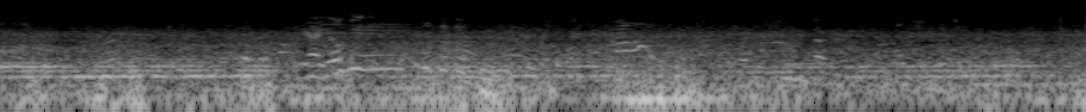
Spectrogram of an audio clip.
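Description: Young men and women chat nearby outdoors.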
